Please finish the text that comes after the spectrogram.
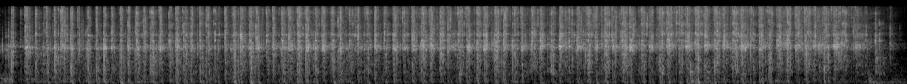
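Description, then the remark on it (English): A cocktail shaker filled with ice is shaken hard for about nine seconds while mixing a White Lion cocktail, ice clattering in a fast, steady rhythm of bright, sharp rattles at an even loudness, with no voices, before it stops abruptly. “Ice. Shake. There we go. Give it a shake.”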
